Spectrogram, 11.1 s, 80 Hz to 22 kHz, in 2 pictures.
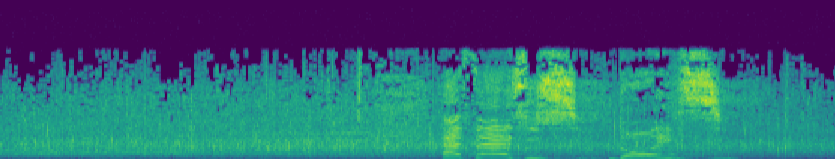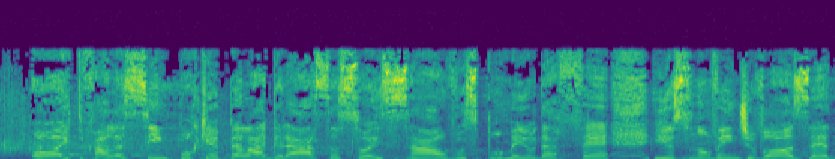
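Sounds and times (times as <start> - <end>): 
large audience applauding loudly: 0.0 - 7.0
speech: 3.0 - 5.0, 5.8 - 11.1.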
